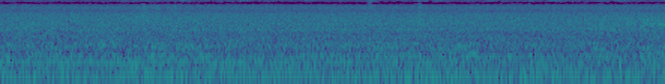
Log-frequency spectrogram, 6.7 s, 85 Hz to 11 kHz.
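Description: JR Central 313 series electric train running at speed, heard from inside the passenger car: a steady low rumble of wheels and running gear on the track. A faint steady whine runs under it and fades away about halfway through.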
